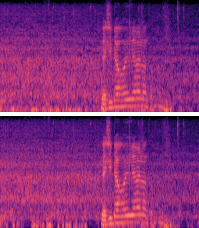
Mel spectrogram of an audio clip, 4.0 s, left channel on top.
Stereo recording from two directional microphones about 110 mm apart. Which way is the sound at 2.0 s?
30° right (ahead or behind).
